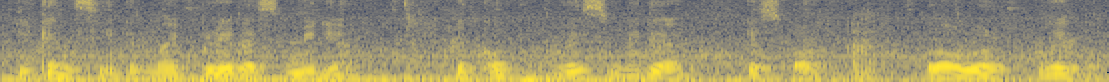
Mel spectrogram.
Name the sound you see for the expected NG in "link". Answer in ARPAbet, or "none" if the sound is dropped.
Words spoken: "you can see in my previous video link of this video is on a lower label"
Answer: none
